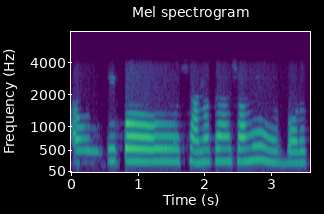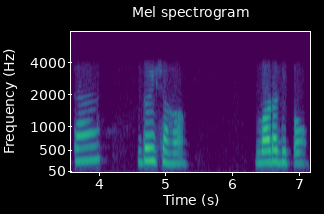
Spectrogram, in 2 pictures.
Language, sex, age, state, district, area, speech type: Odia, male, 30-45, Odisha, Malkangiri, urban, conversation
